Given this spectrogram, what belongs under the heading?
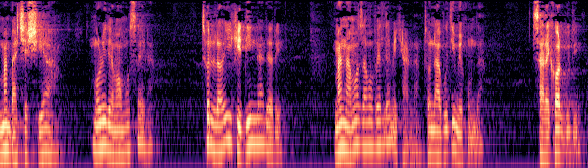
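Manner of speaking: very soft, subdued voice; hushed confession. Acted. Wife confessing her hidden faith to husband, hushed. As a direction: confide it softly, barely above a hush.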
